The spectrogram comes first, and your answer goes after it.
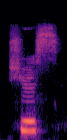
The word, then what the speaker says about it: Tschüss: Tschüss.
